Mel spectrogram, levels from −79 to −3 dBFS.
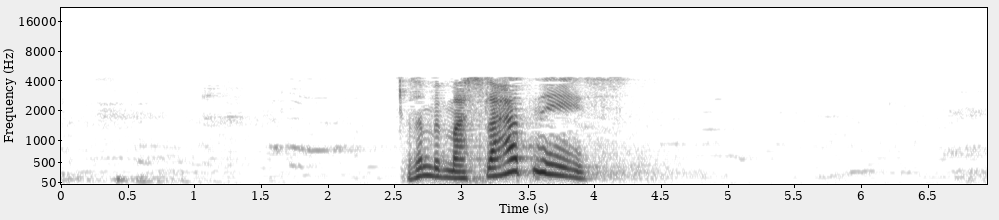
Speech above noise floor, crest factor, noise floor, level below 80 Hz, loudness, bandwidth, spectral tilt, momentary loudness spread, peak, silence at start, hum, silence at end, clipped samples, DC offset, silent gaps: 55 dB; 24 dB; -76 dBFS; -68 dBFS; -22 LUFS; 4.6 kHz; -10 dB/octave; 14 LU; -4 dBFS; 2.6 s; none; 3 s; under 0.1%; under 0.1%; none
